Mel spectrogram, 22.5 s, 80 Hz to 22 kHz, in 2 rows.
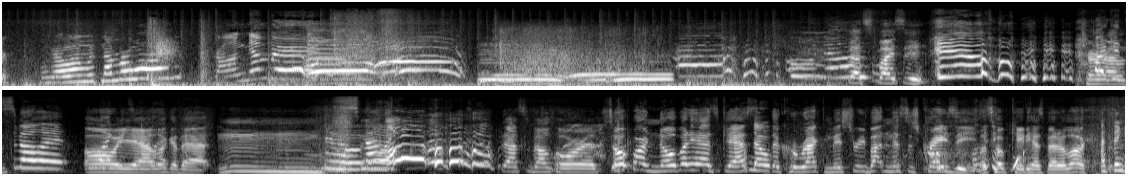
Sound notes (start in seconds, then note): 2.8 group screams; 9.2 laughs; 14.9 laughs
